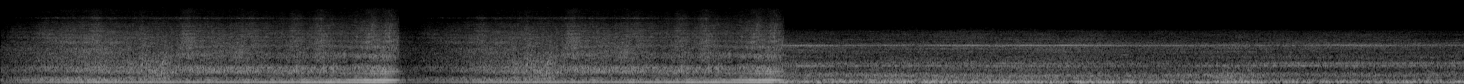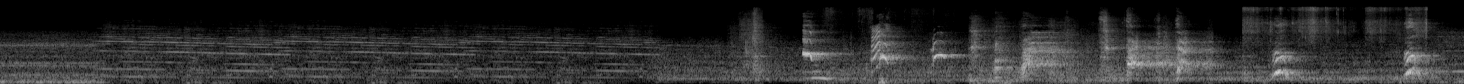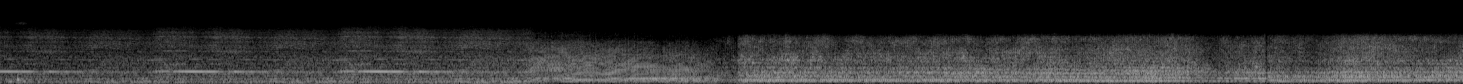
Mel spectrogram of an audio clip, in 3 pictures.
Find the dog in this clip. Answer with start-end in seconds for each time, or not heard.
22.1-29.6.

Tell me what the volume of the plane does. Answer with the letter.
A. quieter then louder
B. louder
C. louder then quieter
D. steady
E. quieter
A.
